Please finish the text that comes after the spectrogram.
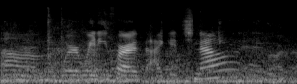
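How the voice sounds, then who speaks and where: A woman's voice: medium pitch, a little slow. A young woman chatting casually as she films her own travel vlog, upbeat and chatty with small fillers. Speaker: travel vlogger.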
